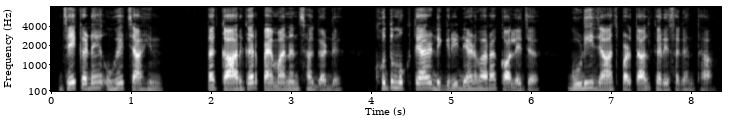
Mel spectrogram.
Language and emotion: Sindhi, neutral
